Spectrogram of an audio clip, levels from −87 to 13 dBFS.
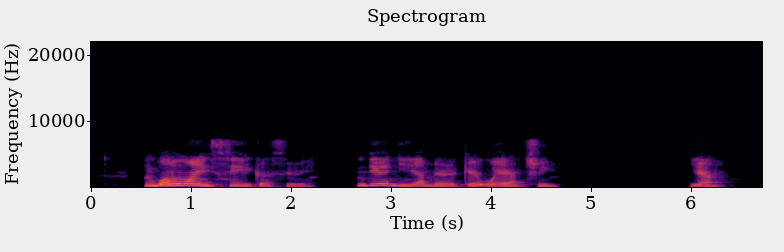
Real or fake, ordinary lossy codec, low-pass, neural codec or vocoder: fake; none; 7.2 kHz; codec, 16 kHz, 2 kbps, FreqCodec, larger model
